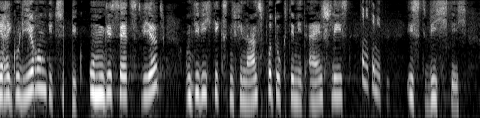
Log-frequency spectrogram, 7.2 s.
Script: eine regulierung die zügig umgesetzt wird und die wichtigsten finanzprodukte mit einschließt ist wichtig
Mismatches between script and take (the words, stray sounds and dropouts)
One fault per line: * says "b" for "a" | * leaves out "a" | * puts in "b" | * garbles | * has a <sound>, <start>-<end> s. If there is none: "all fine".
* has a dropout, 1.0-1.1 s
* has a chirp, 5.4-5.9 s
